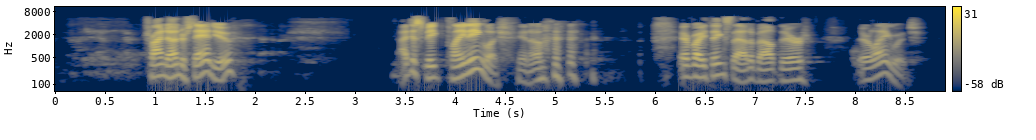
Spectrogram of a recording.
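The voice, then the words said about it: American accent with southern tinges. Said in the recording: “I guess I have an American accent blended in with some southern tinges, southern American accent”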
